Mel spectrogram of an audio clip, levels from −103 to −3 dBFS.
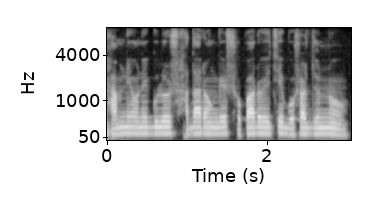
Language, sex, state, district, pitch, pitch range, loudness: Bengali, male, West Bengal, Alipurduar, 120 Hz, 115-120 Hz, -18 LUFS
